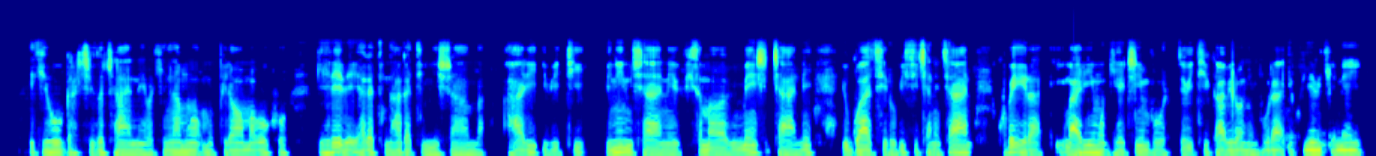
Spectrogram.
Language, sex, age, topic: Rundi, female, 18-24, education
